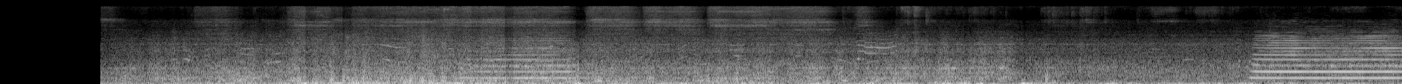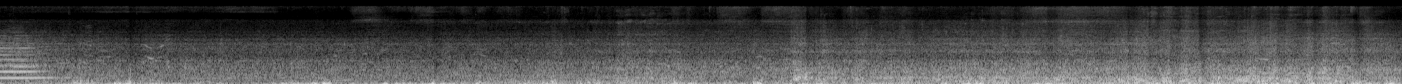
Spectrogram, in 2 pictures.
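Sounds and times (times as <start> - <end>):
train rumble and wheel clatter: 1.0 - 28.0
train horn blasts: 4.6 - 6.6, 12.5 - 14.8.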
